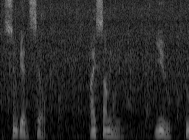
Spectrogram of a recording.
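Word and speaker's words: Sgoued Slk: S G O U E D S L K pronounced Suged Silk.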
